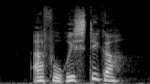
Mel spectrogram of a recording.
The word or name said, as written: aforistiker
